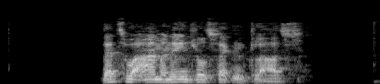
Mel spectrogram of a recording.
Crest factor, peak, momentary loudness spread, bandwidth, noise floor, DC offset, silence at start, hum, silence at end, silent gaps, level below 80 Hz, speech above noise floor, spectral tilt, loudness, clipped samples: 18 dB; -2 dBFS; 9 LU; 9.2 kHz; under -90 dBFS; under 0.1%; 1.05 s; none; 0.8 s; none; -56 dBFS; over 73 dB; -5 dB/octave; -17 LUFS; under 0.1%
